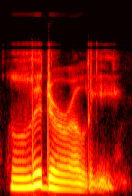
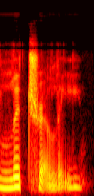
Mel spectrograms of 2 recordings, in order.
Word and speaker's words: literally: You can say that with 4 syllables, literally. Or you will hear people with 3 syllables, literally. Both are fine.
